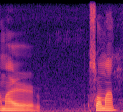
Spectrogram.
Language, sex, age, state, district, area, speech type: Assamese, male, 30-45, Assam, Darrang, rural, spontaneous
